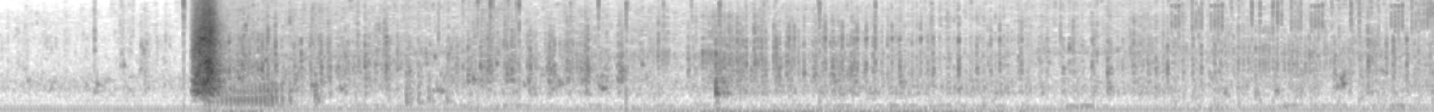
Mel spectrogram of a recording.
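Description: A fishing reel clicks and whirs as the line is reeled in.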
